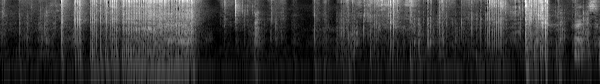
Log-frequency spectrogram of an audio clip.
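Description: Plastic shrink-wrap label being torn open and peeled off a plastic toy capsule ball: one loud tear about a second in, then crinkling and crackling as the film comes away.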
